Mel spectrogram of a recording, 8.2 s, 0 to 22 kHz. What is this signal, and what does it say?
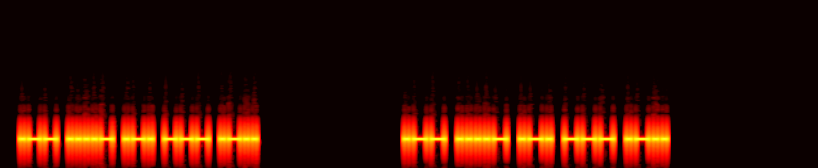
Morse code, heard as a keyed tone, about 28 wpm, 700 Hz. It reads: W4ROL W4ROL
